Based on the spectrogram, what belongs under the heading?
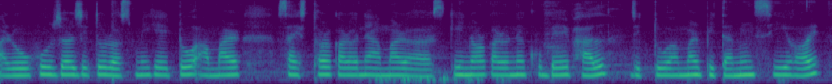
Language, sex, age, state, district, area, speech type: Assamese, female, 45-60, Assam, Morigaon, urban, spontaneous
